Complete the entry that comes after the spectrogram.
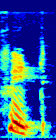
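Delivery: फेट with a long "ay" and silent final e; correct pronunciation. Shown as a demonstration. Teacher sounding out the spelling for students, correct pronunciation. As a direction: say फेट as one syllable, "fayt". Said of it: "आपण फाटे नाही बोलत".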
